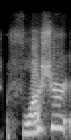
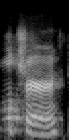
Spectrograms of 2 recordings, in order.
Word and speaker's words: Fulcher: Flusher, am I pronouncing Russ Flusher's name correctly? – Fulcher.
